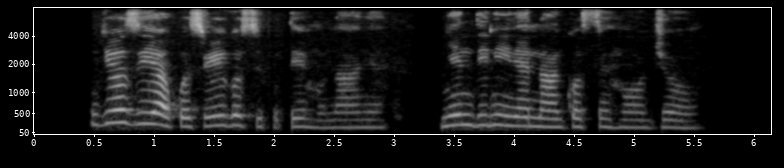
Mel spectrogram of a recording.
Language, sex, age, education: Igbo, female, 15-29, tertiary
